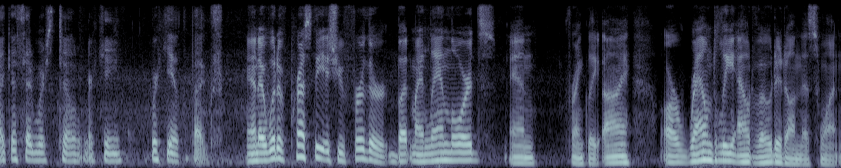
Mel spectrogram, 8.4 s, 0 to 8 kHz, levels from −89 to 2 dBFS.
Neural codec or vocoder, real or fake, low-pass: vocoder, 44.1 kHz, 128 mel bands every 512 samples, BigVGAN v2; fake; 7.2 kHz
